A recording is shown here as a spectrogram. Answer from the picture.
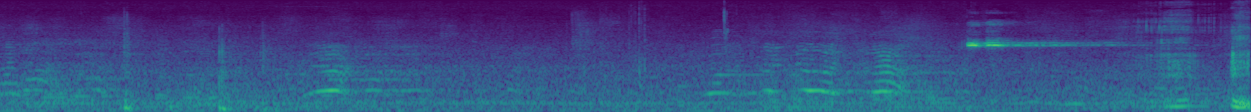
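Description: Football players shouting on the pitch, with two dull ball-kick thuds in the first second or so. Near the end a whistle blows once, a steady high tone lasting about a second: the referee's whistle stopping play.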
